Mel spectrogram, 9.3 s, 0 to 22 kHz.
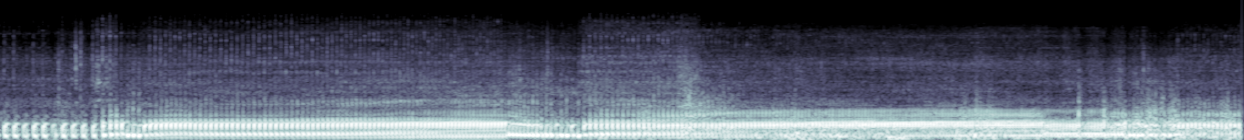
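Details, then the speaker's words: Apollo DBX-18 dirt bike ridden after transmission repair with replacement main and countershaft gears and new gaskets: single-cylinder buzz climbs with throttle, dips briefly at each clean shift, shifts through all gears properly; normal running and gear shifting. "Shifts out through all the gears just like it should."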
